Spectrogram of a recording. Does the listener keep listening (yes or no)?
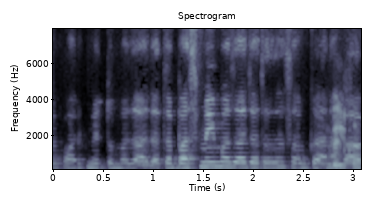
no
